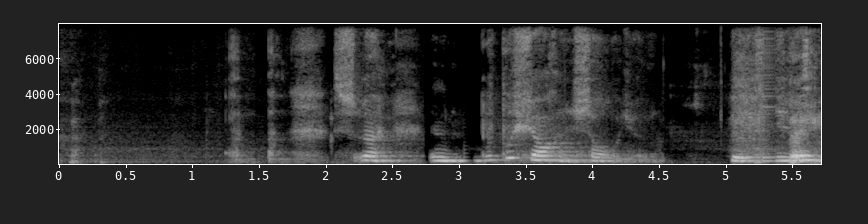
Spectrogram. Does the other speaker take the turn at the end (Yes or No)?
Yes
